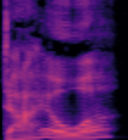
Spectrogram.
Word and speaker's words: Daiwa: I believe it's the Daiwa.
